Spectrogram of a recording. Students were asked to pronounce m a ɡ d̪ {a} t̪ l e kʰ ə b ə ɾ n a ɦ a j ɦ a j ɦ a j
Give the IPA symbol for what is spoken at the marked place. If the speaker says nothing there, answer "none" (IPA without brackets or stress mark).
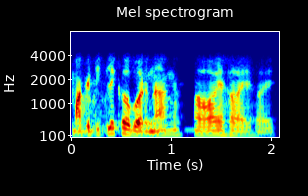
i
